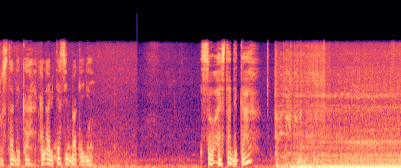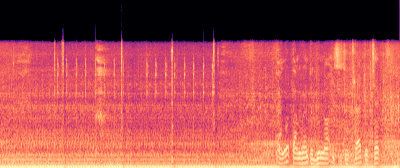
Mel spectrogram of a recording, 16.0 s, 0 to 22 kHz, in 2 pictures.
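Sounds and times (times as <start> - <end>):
car engine starting and idling: 5.2 - 16.0
light ticks: 9.1 - 12.5.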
